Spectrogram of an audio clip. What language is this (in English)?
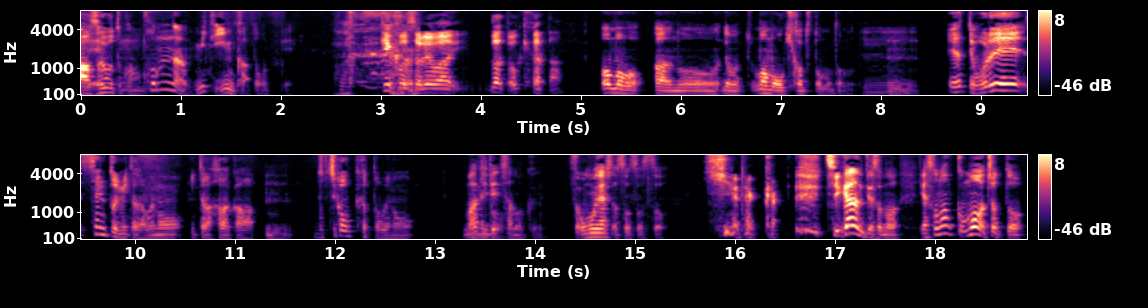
Japanese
